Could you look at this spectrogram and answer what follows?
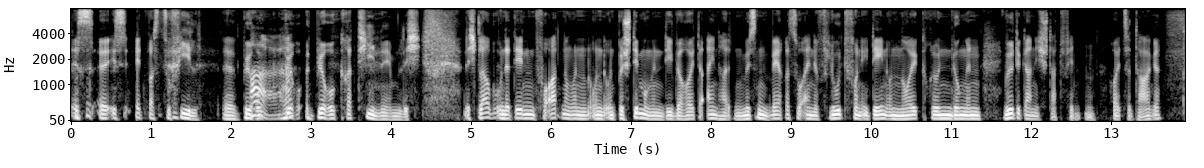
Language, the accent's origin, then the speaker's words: German; Speyer, Rhineland-Palatinate, Germany; weil ich in Speyer aufgewachsen bin.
